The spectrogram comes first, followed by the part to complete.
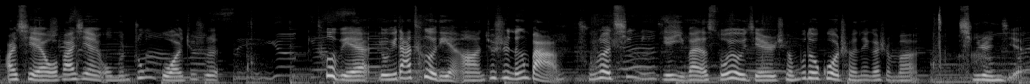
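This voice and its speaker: A woman hosting a bantering radio chat show, playfully teasing and quick to laugh. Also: medium pitch, lively intonation. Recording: music bed under the talk.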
